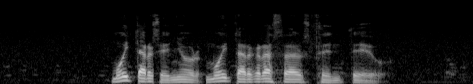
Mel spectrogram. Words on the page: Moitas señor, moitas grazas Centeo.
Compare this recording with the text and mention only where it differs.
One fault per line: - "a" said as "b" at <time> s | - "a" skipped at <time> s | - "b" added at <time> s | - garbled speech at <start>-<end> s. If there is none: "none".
none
